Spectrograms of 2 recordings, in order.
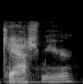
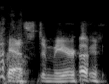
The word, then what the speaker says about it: Castamere: can't he do the Reigns of Cashmere? I can't even say it. – Castamere.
